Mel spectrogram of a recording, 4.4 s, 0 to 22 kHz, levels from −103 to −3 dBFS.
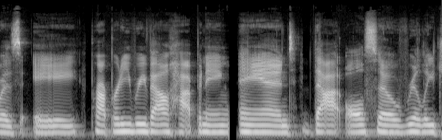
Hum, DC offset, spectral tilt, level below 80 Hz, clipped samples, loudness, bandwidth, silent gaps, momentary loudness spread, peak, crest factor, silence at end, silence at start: none; under 0.1%; -4 dB/octave; -64 dBFS; under 0.1%; -22 LUFS; 14 kHz; 2.30-2.37 s; 4 LU; -6 dBFS; 16 dB; 0 s; 0 s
